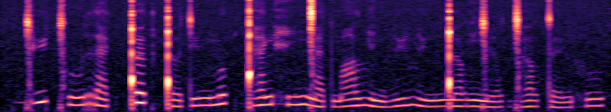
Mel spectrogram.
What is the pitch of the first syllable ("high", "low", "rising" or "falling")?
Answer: rising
